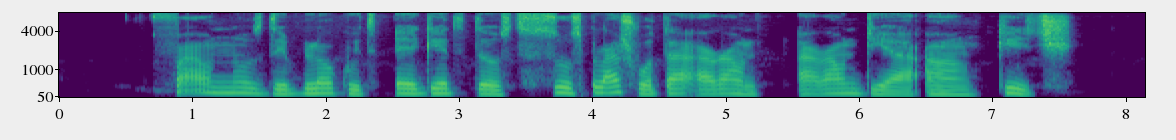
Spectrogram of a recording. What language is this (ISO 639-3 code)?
pcm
